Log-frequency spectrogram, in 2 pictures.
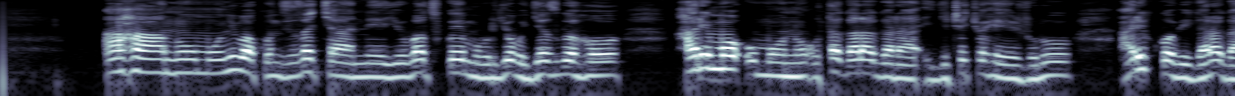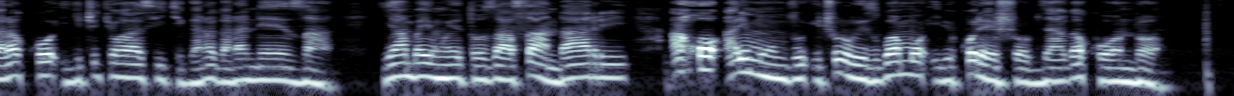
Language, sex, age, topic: Kinyarwanda, female, 25-35, education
